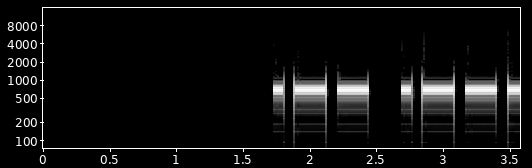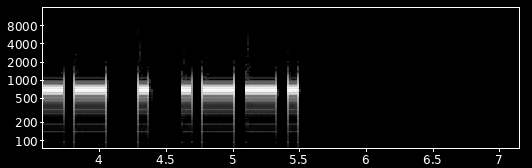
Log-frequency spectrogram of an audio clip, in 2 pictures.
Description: Morse code, heard as a keyed tone, about 15 wpm, 700 Hz. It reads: W1EP
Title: USA Call Signs - 4 Characters - Repeated 3x - 15wpm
